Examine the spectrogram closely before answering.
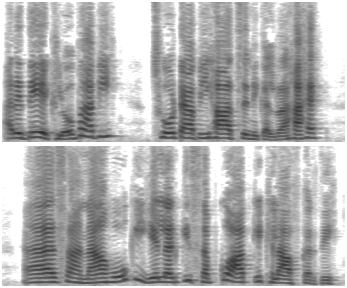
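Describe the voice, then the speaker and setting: A woman's voice: on the high side, expressive, measured pace, pushed and bright. A woman voicing a spiteful, gossipy aunt who blames others in a family story. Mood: scheming. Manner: accusing, gossipy.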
